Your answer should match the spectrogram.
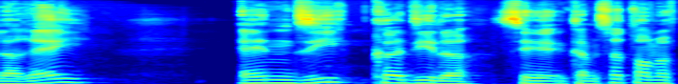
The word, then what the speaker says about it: Endi Kodila: Andy Kodila. C'est comme ça ton nom de famille qui se prononce?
